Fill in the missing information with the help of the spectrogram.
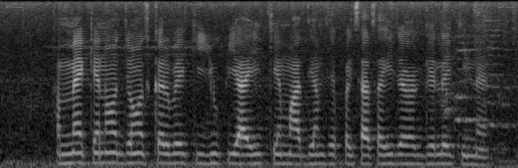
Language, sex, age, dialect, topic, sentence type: Maithili, male, 18-24, Angika, banking, question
